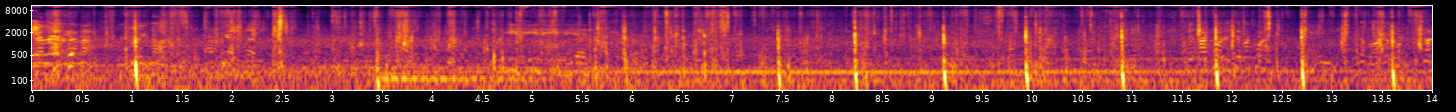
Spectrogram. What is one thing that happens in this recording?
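A basketball bounces on an asphalt court outdoors.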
